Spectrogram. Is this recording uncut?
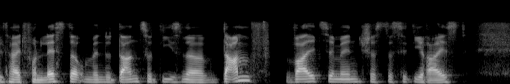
yes; 0 cuts

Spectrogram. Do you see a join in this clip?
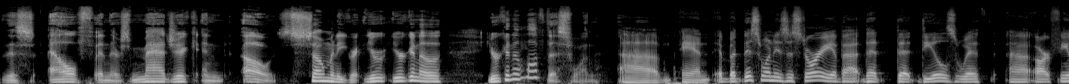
yes; 1 cut; at 6.2 s

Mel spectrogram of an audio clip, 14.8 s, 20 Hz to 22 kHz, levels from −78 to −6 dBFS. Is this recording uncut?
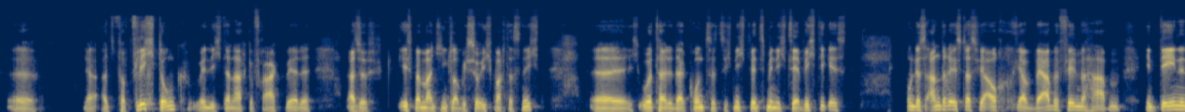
yes; 0 cuts

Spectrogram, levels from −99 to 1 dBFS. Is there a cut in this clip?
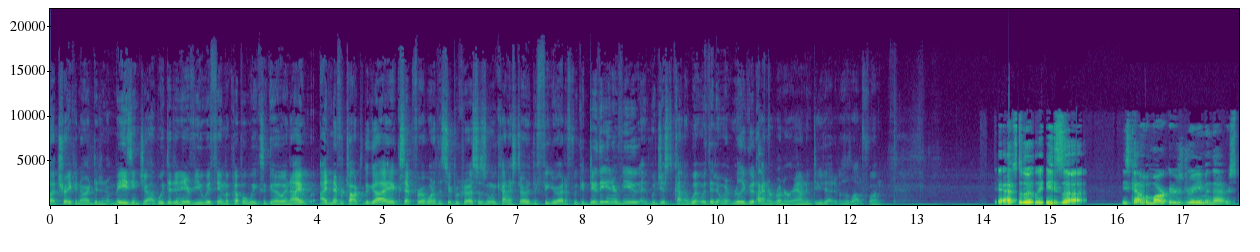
yes; 2 cuts; at 8.8 s, 10.6 s

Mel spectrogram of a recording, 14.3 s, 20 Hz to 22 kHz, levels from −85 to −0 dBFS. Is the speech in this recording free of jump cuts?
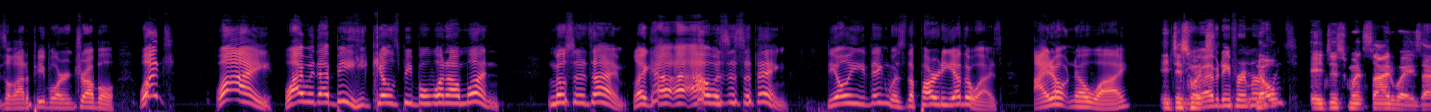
yes; 0 cuts

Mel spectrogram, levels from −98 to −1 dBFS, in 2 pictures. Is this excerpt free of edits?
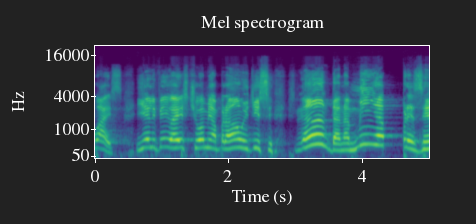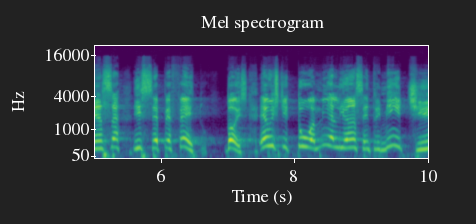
yes; 0 cuts

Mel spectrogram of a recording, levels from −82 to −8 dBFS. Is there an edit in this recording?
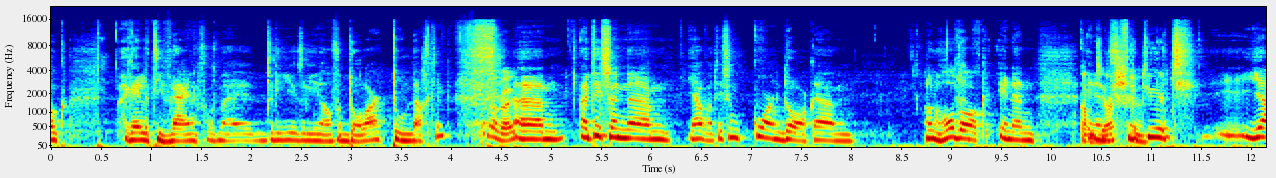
yes; 2 cuts; at 7.6 s, 10.3 s

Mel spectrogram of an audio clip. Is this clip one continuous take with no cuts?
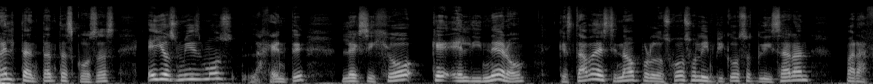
no; 1 cut; at 2.4 s

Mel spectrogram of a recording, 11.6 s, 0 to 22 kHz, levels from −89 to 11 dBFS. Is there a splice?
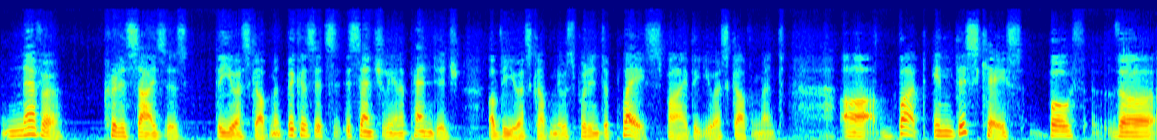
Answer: no; 0 cuts

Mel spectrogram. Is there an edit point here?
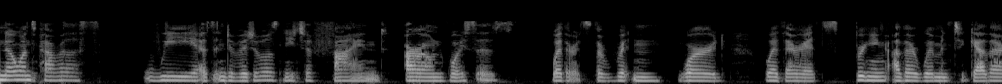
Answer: yes; 2 cuts; at 5.5 s, 6.7 s

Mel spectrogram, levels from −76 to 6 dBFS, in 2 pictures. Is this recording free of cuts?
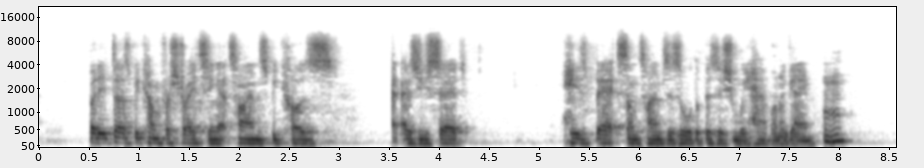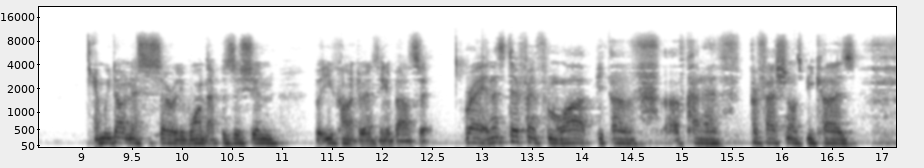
yes; 0 cuts

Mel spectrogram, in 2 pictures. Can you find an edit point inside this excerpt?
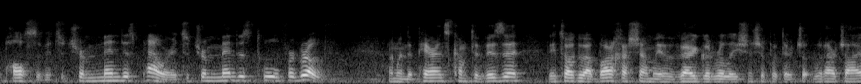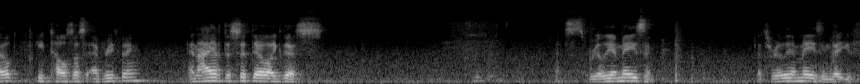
yes; 1 cut; at 3.8 s

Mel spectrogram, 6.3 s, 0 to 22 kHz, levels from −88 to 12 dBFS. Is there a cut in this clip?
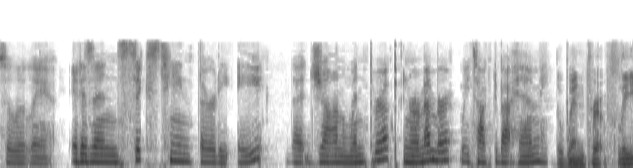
yes; 1 cut; at 5.4 s

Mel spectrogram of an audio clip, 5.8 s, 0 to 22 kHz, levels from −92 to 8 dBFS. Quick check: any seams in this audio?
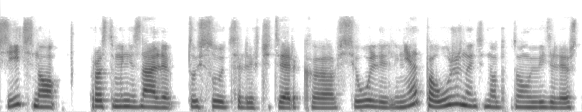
yes; 1 cut; at 4.2 s

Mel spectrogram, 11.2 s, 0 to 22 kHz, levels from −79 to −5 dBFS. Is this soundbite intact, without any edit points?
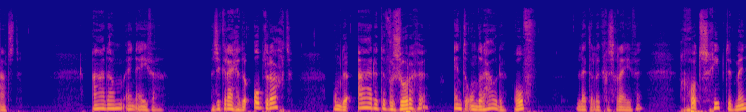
no; 1 cut; at 7.7 s

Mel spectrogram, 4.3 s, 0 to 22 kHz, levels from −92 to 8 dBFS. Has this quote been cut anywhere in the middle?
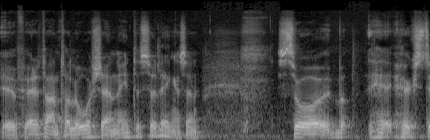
no; 0 cuts

